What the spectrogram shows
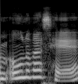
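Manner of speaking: put-on British accent. Saying goodbye to listeners at the episode's end: put-on british accent. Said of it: "That was British".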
